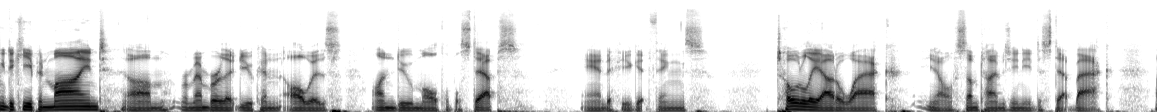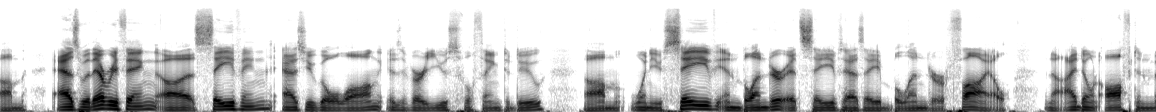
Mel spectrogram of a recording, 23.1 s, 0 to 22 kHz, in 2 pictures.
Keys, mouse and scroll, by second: 0.3-0.8 middle drag, 0.9-2.3 middle drag, 17.9-19.8 drag.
